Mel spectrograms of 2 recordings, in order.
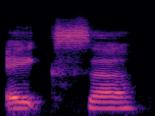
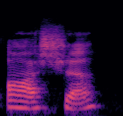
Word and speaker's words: Asha: Axa, Axa, I don't know what else they'd come up with, but it is Asha.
